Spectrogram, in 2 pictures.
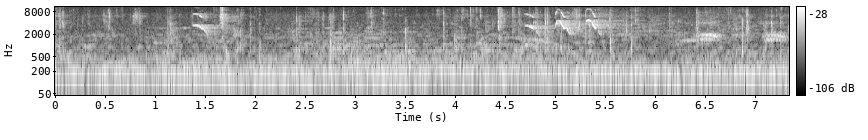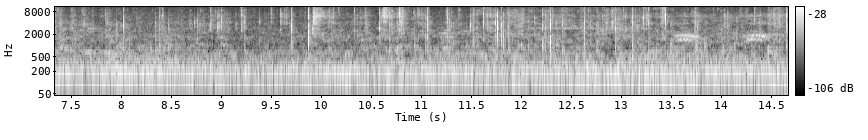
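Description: Scattered short bird chirps and calls over a steady low rumble, with many small crisp clicks mixed in.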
